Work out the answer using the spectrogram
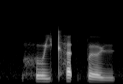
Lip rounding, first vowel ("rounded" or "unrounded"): rounded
